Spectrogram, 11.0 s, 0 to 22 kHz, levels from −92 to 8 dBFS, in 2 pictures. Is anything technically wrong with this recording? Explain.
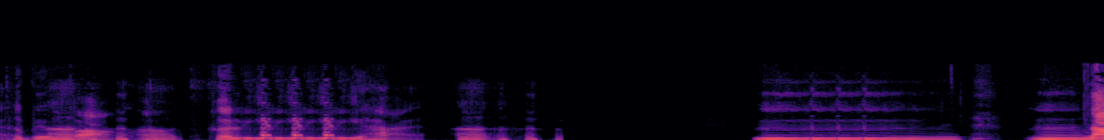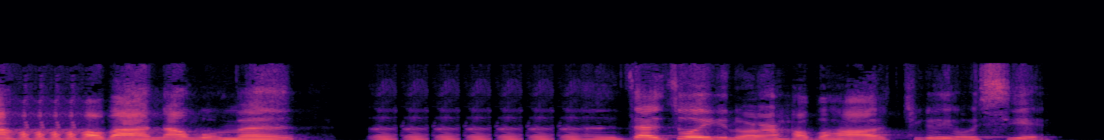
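Yes. There are two kinds of fault.

From the start to 2.81 s, a doubled audio track is heard. It is already running when the clip begins. A second full-band copy of the speech trails the original by roughly one and a half seconds, about 5 dB quieter. It has no decay or room colour, so it sounds pasted on. It stops abruptly at 2.81 s. The likely cause is a second, slower capture path or an edit that left two copies out of step.

Repeated frames cause four stutters. A short block of compressed audio is played again several times in a row. From 1.29 to 1.77 s, a 157 ms block plays three extra times and adds 0.47 s. From 4.04 to 4.43 s, a 131 ms block plays three extra times and adds 0.39 s. From 5.63 to 5.94 s, a 78 ms block plays four extra times and adds 0.31 s. From 7.49 to 8.43 s, a 157 ms block plays six extra times and adds 0.94 s. 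Each block points to a short run of compressed frames that was written or sent more than once. Together the repeats make the clip about two seconds longer.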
